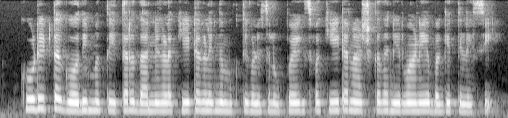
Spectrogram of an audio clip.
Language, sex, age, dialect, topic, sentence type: Kannada, female, 18-24, Central, agriculture, question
